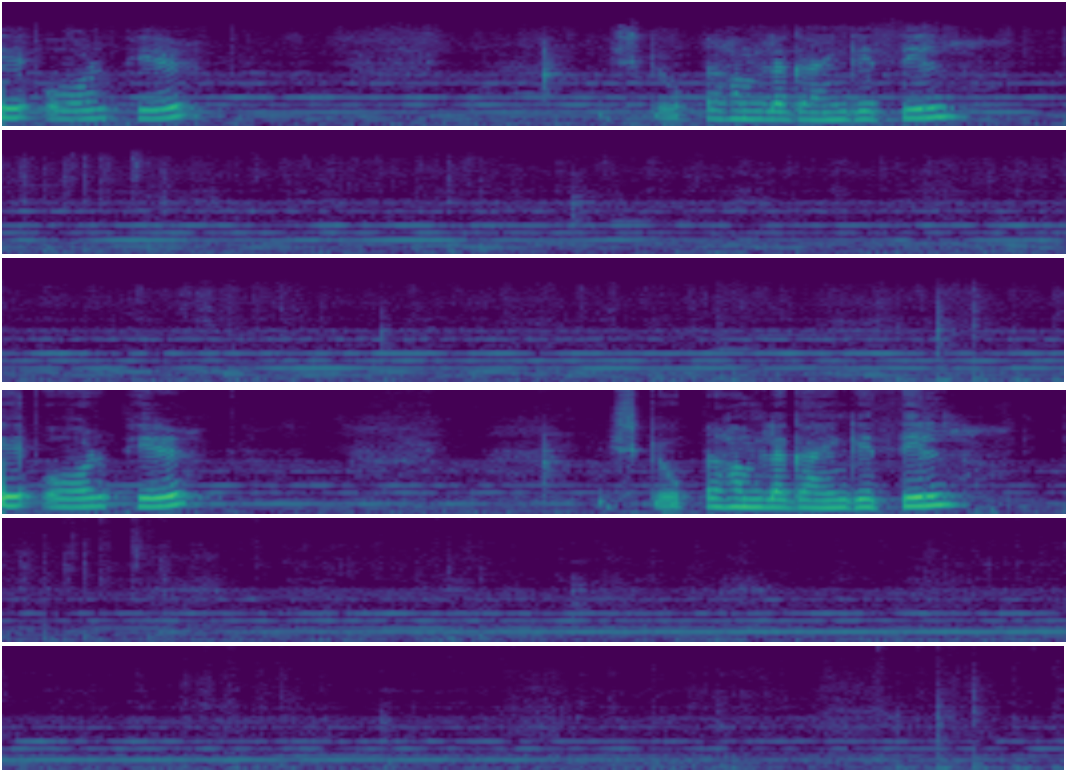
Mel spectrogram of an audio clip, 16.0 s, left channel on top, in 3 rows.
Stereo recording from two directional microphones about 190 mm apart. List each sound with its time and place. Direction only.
0.0 s speech: 60° right (ahead or behind)
3.0 s speech: 60° right (ahead or behind)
